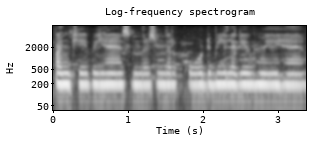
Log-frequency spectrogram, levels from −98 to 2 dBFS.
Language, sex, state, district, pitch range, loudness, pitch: Hindi, female, Chhattisgarh, Raipur, 190-195 Hz, -14 LUFS, 195 Hz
